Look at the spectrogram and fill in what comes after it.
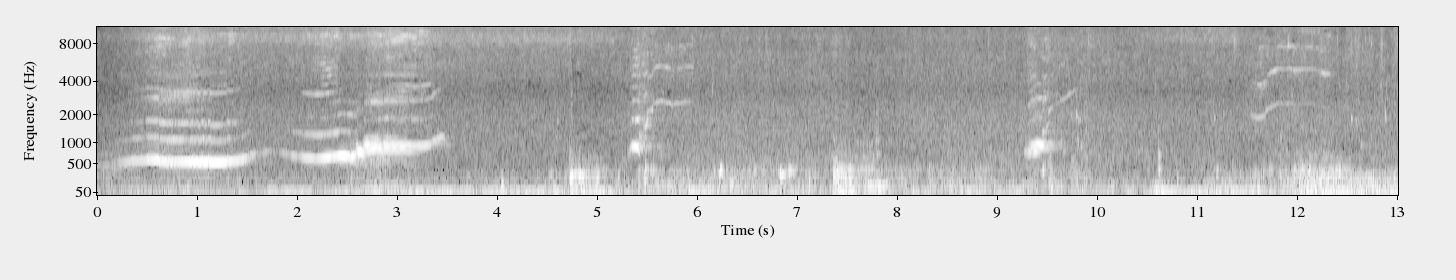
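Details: A whale in Croatia calls with tonal, moaning notes that swoop upward and waver, then shorter upsweeping cries, over a steady low underwater rumble and scattered clicks.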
